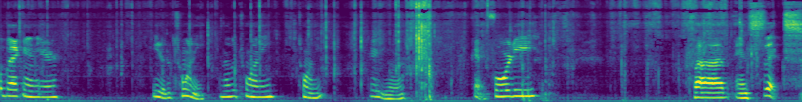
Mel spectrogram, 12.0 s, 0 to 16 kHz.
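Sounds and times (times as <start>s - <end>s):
paper bills rustling: 0.0s - 11.5s.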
